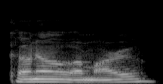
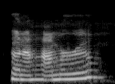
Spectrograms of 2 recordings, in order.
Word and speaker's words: Konohamaru: Kono Amaru. Konohamaru.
